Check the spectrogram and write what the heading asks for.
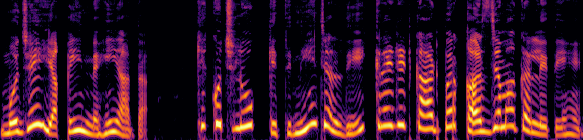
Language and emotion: Urdu, surprised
